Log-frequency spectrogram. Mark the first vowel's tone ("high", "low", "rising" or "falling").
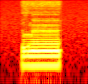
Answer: high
